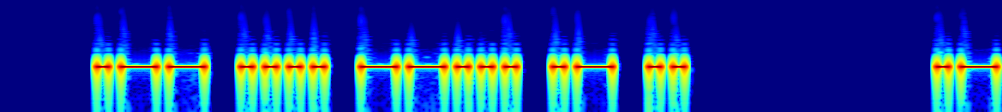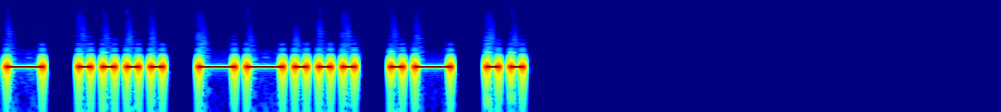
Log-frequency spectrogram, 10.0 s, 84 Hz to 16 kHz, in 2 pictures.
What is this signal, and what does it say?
Morse code, heard as a keyed tone, about 21 wpm, 700 Hz. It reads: WH7AI WH7AI
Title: USA Call Signs - 5 Characters - Repeated 2x - 20wpm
